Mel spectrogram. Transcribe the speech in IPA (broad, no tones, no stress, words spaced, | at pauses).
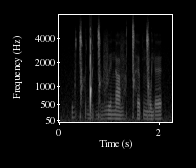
ṳǀʰəɡ͡ǃeɡ͡ǀə˞ ve nava̤ ǀʰɛpŋ͡ǀojɛ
